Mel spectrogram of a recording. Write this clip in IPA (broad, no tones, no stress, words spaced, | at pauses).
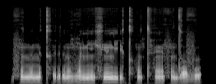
fõnonəkʰə rõvɔ̃lʲɛ̃ xʲõlʲɛɾʲɒkʰõ tʰɛ̃fə̃ dɔvʊ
